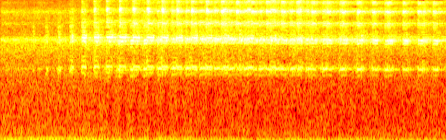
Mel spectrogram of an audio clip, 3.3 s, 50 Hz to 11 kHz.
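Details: Close, loud higurashi cicada near the Minamisoma evacuation zone boundary, Fukushima, August 2011; a ringing tonal call rapidly pulsed about ten times a second, over a faint low hum.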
